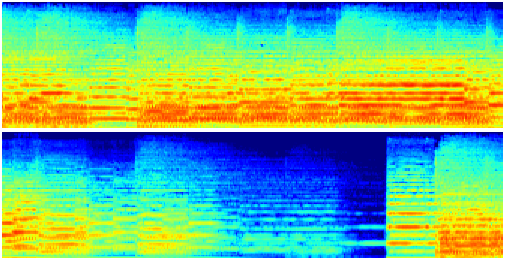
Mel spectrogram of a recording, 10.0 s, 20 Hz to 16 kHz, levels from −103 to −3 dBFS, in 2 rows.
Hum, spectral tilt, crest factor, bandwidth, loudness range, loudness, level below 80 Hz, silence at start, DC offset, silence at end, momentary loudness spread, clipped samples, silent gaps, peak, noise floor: none; -5.5 dB/octave; 16 dB; 13.5 kHz; 16 LU; -18 LUFS; -46 dBFS; 0 s; 0.5%; 0 s; 18 LU; under 0.1%; none; -4 dBFS; -59 dBFS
